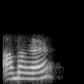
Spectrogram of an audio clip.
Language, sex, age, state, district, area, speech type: Tamil, female, 30-45, Tamil Nadu, Dharmapuri, rural, conversation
